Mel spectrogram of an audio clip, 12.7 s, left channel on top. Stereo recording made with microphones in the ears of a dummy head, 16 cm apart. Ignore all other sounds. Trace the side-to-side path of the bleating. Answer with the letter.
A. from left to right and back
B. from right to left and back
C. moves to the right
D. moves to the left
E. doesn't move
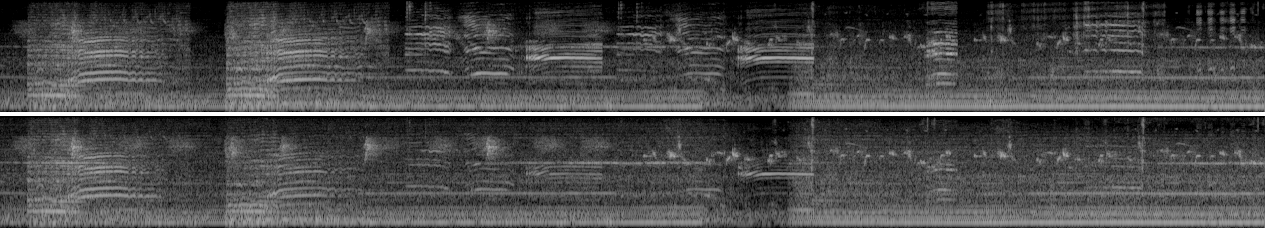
D.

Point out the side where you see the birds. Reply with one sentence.
In this clip you hear the birds on the right.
